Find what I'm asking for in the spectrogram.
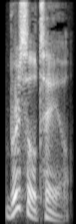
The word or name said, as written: bristletail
